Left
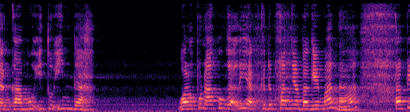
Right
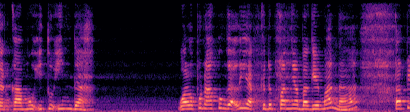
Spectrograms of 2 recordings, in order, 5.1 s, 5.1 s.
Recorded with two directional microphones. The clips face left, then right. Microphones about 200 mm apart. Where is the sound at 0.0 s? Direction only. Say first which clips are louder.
Right 4 dB; 50° right (ahead or behind).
